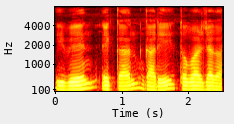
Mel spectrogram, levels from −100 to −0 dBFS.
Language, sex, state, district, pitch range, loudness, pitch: Chakma, male, Tripura, West Tripura, 120-130 Hz, -16 LUFS, 125 Hz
